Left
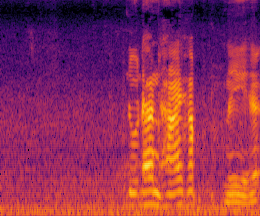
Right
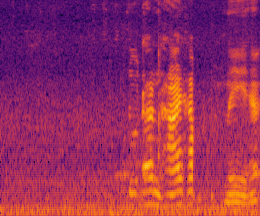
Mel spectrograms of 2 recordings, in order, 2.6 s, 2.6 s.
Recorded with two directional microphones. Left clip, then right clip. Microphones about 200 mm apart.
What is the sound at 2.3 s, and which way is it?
Speech, 5° left (ahead or behind).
